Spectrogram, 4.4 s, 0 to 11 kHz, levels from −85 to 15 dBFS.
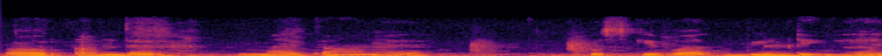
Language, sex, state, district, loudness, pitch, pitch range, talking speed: Hindi, female, Uttar Pradesh, Jyotiba Phule Nagar, -15 LUFS, 150 Hz, 140-160 Hz, 110 wpm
